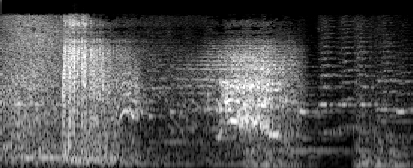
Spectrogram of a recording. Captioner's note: gunshot; screams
